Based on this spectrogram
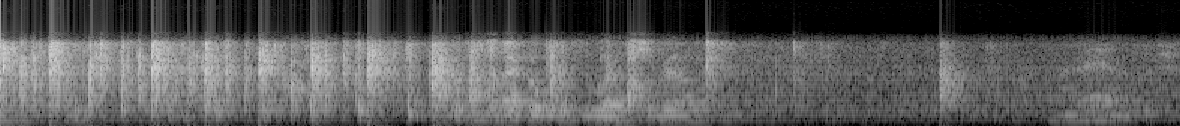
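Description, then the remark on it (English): A church audience claps in a dense, fairly loud burst of applause for a few seconds, giving God praise for a woman of God, then the clapping fades out as voices carry on and a few scattered claps linger. “So let's give God a hand praise for the woman of God.”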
